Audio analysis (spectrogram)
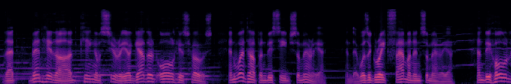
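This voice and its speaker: A man narrating dramatized scripture in a solemn, measured storytelling manner. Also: lowish voice. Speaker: audiobook narrator. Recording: music bed under the voice. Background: music.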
